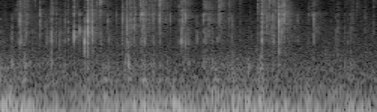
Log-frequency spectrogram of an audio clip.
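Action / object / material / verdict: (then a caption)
scrape / shrink-wrapped cardboard box / plastic film / none. Long nails scratch and tap the top and sides of a sealed, shrink-wrapped cardboard board game box while hands grip and rub the plastic wrap. A steady stream of bright crinkling and scratchy taps plays over a low, soft rumble for about five seconds.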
